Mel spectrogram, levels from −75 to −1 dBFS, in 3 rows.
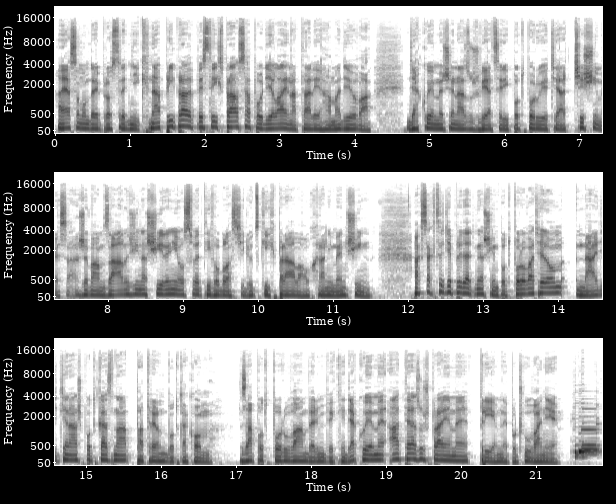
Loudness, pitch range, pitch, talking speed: -23 LUFS, 85-115 Hz, 95 Hz, 165 wpm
